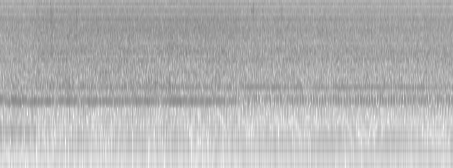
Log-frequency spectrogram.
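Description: A steady mechanical hum with a few low held tones underneath, without any break.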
